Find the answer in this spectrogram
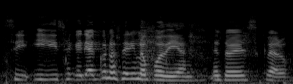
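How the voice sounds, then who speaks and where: A teenage girl, a student guest on a podcast, chatting casually and agreeably. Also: mid-range voice. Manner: agreeable, quick to say yes. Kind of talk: casual chat.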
